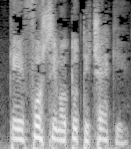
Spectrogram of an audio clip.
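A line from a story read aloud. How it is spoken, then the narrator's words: Exclaiming. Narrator (Italian): esclamò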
